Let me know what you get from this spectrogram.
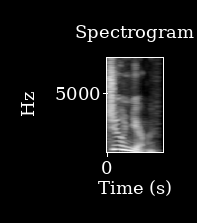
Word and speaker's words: JNYR: And performing in our live studio sessions today, we have Toronto R&B artist, who only Kate could pronounce right, Junior. – Junior. It's JNYR, but it's Junior.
